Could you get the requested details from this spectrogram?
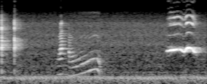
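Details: Talking parrot kept as a pet: two short clicks, then a cluster of upward-sweeping whistled notes, followed by a loud, wavering whistle near the end, with a constant low background hum.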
